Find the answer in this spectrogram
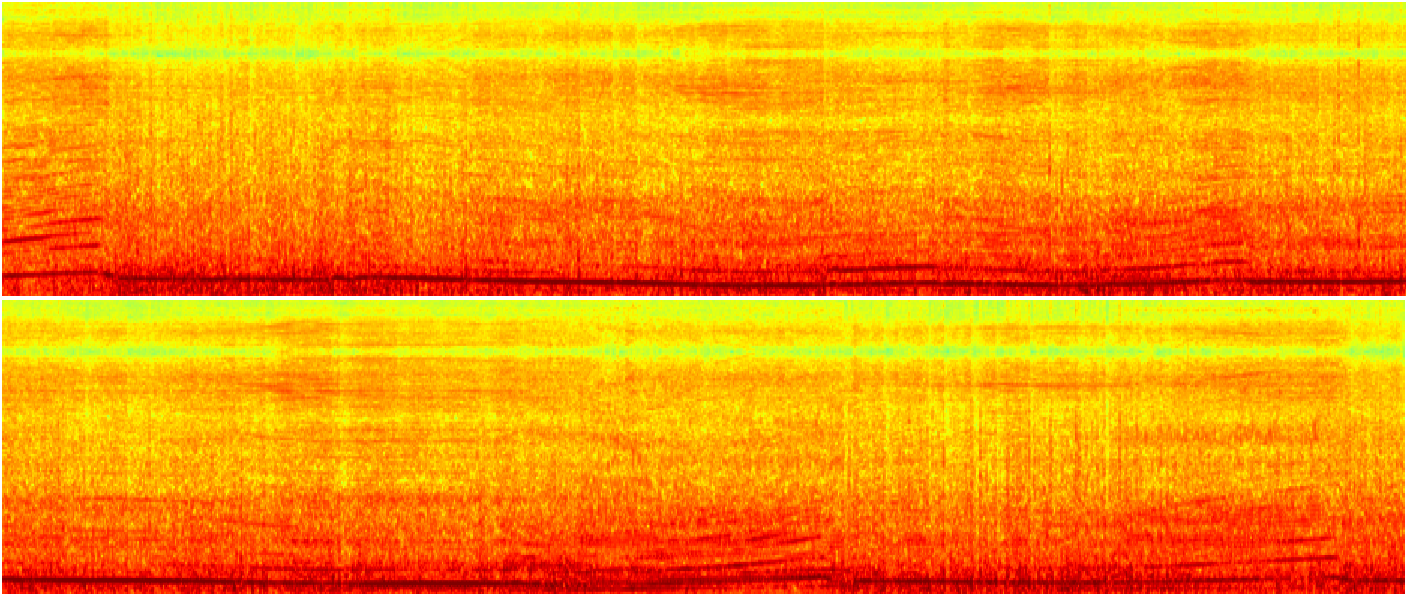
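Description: Honda CBR sport bike's inline-four engine under way, heard from on the bike: the engine note rises and falls with the throttle through the bends, with a few sudden drops in pitch, over steady wind and road rush.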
